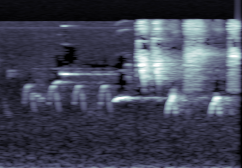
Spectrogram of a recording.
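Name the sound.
nightingales singing at night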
